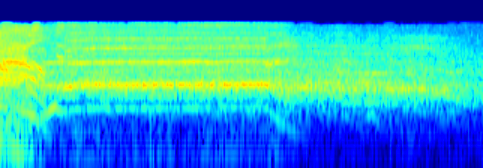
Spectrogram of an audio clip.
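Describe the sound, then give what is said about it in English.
Shouting and whooping from a church audience during a sermon, a loud, continuous blend of raised voices with a whoop that drops in pitch near the start, fading slightly toward the end. “If you are happy about that, clap your hands and give the Lord a”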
